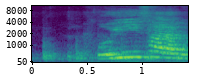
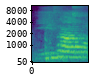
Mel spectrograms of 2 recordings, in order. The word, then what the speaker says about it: 의사: 단어의 첫절에 오는 의는 의로만 발음해요. 자 단어의 처등에 오는 의. 요거 자음이야? 아니야? 아니라 그랬어요. 아니야. 얘 모음이야. 어. 이럴 때는 의사라고 대답해야 돼. 의사라고 발음해야 돼. 의사 선생님 안 돼요. 이사 선생님 안 돼요. 의사. 혀가 의사. 뒤에서 앞으로 나와야 돼.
